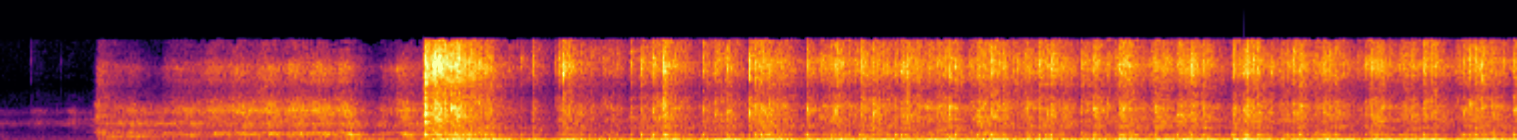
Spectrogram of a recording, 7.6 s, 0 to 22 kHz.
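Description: Brief cranking, then the V8 fires at two seconds and settles into a deep, steady rumbling idle; healthy start.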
